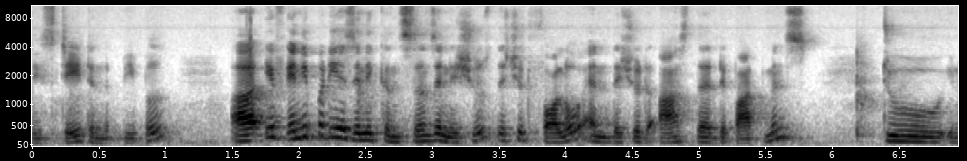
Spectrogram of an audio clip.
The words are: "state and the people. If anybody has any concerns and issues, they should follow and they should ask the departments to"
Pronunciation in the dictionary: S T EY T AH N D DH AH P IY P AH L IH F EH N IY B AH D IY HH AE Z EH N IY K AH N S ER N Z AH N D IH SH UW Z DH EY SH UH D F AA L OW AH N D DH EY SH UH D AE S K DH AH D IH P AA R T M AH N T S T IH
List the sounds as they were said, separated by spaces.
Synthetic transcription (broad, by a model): S T EY T AH N D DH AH P IY P AH L IH F EH N IY B AH D IY HH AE Z EH N IY K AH N S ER N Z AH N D IH SH UW Z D EY SH UH D F AA L OW AH N D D EY SH UH D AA S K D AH D IH P AA R T M AH N T S T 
